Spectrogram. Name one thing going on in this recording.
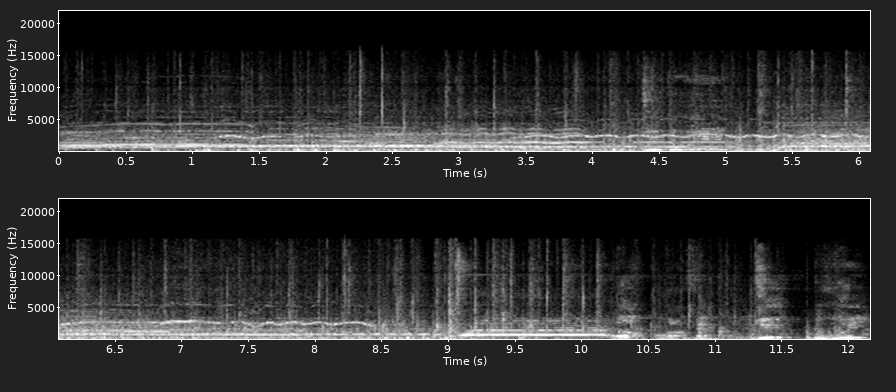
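Live band music plays loudly through speakers.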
